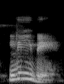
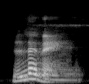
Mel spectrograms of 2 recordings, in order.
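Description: First: "leaving" with a long EE in the first syllable; "leaving", stretched EE instead of short I; long-vowel mistake. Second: "living" with a short, open I close to EH; "living", no long EE, first vowel short. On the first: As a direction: demonstrate the wrong long EE in "leaving". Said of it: "不要读leaving". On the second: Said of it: "在中间发哎". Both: Shown as a demonstration.

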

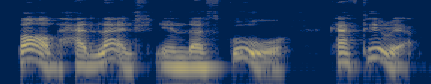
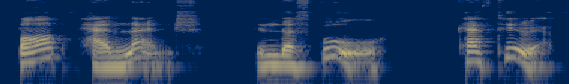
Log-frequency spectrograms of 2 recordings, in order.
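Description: First: Said in the usual way. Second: Very slow, deliberate English sentence; slow model reading. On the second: Shown as a demonstration. Teacher repeats the sentence slowly to drill it. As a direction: give each word room, slowly. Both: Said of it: "那你要这样说".

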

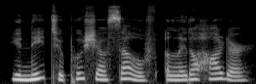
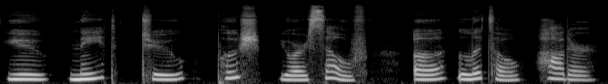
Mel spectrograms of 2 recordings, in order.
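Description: First: Said in the usual way. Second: Very slow, word by word with pauses; slow reading. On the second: Shown as a demonstration. Teacher reads the sentence slowly for students, slow reading. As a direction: read it out slowly, each word separate. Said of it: "我们慢慢来读".

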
